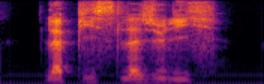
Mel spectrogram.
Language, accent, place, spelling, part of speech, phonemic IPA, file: French, France, Lyon, lapis-lazuli, noun, /la.pis.la.zy.li/, LL-Q150 (fra)-lapis-lazuli.wav
- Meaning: lapis lazuli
